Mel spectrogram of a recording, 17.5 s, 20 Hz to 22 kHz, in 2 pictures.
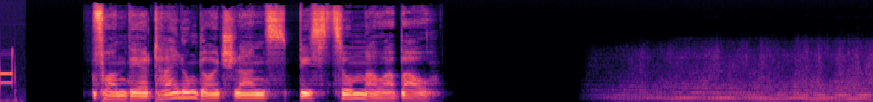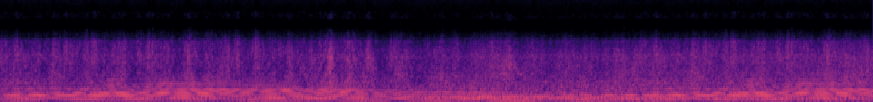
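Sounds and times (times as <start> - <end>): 
speech: 1.0 - 4.4
propeller aircraft engines droning over Berlin: 6.8 - 17.4.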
